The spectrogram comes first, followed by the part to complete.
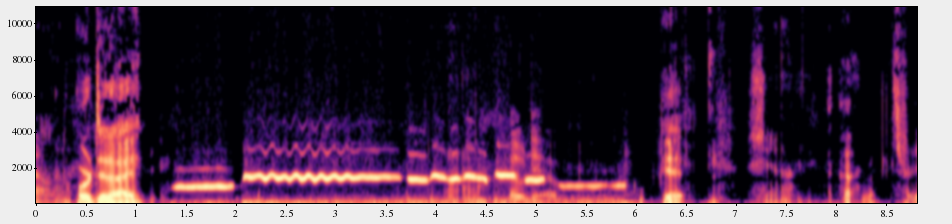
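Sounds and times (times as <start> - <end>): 
speech: 0.4 - 1.2, 6.3 - 6.6, 8.6 - 8.8
person whistling with trilling vibrato: 1.4 - 6.1.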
